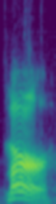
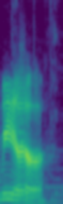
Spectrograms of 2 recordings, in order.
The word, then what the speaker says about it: myrrh: like all three times so myrrh It's Not Mere it's not it's not Meyer oh the the talk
